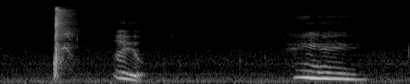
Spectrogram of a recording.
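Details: Sneeze at home: a sharp burst, then two short voiced sounds, the last a longer falling cry; a sneeze with vocal follow-up.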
